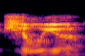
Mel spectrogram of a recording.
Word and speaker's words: Kilia: historian of ancient art they'll call it a kilia type figure and that's spelled k-i-l-i-a and that's really just named after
